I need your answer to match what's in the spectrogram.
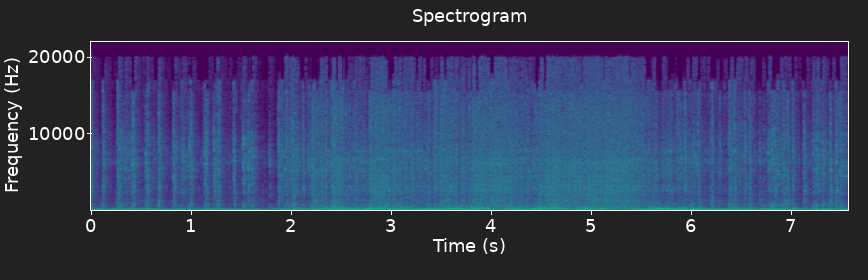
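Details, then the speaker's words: Big block Chevy 454 from a barn-find T-bucket running with the exhaust tubes removed through open headers; deep, loud rumble blipping up and settling back with crisp, even firing, healthy. "All right, both tubes are off. Let's hear it. Open it. Let's hear it. Open her. How she's going to sound in the Monte Carlo."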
